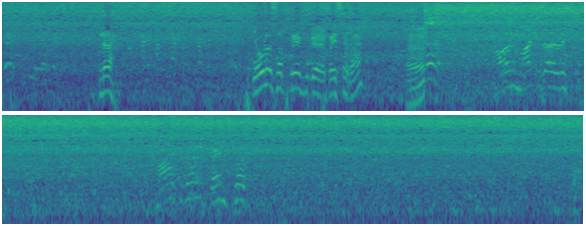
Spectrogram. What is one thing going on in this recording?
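A waterfall rushes and splashes steadily nearby.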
